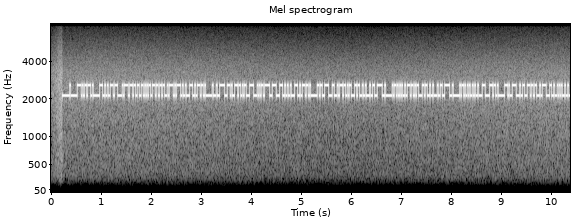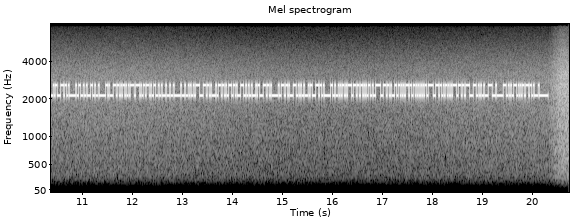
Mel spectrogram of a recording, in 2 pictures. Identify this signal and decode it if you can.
RTTY (50 baud, 450 Hz shift), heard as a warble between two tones, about 2350 Hz centre. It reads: NAME IS LEE, QTH BOSTON, LOC BL25DF BL25DF. HOW COPY? W0G DE W1QFO K AGN? AGN? PSE RPT UR RST DE ON9NAS K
